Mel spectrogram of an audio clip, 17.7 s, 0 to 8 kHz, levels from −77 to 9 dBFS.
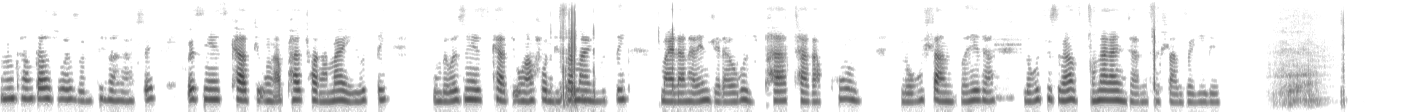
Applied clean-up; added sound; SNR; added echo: classical method Wiener filter.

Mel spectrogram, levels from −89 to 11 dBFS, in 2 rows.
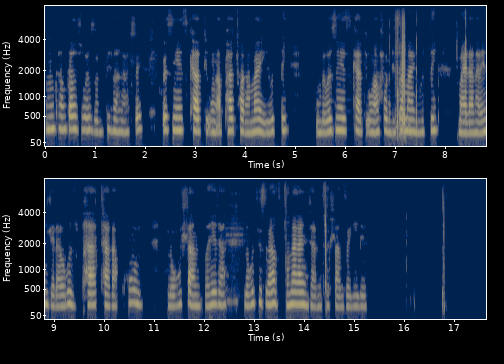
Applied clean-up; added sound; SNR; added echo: none; none; none; none.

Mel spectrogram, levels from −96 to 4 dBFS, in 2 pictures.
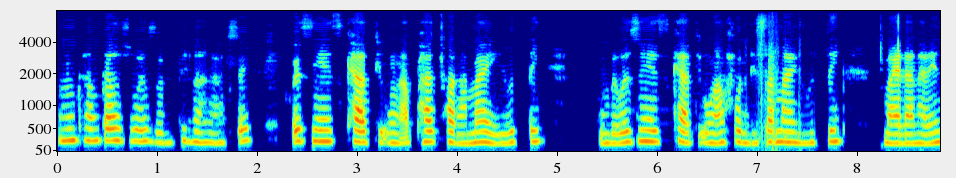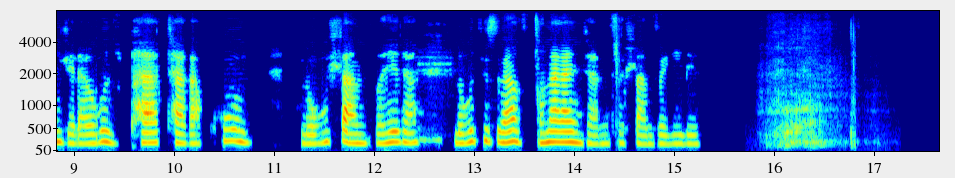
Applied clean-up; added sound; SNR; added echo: neural separator model SepFormer DNS4.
